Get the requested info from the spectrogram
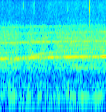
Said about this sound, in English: One more siren, folks. Okay, you know, it's such a beautiful day, we decided to sit outside, and of course that kind of came back to bite us in the rear.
